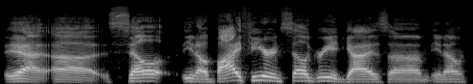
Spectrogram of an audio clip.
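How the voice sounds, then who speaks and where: A man with a mid-range voice talks markets like a crypto bro on a gaming show. His delivery is casual and slangy, full of hype and shout-outs. The sound is dry, with no room echo. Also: mid-range voice, expressive, takes it slowly, smooth. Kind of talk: casual market news commentary.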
